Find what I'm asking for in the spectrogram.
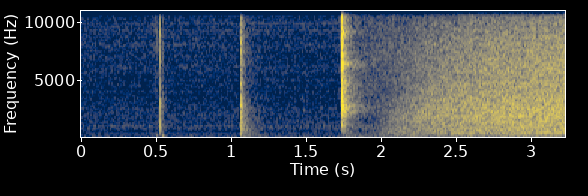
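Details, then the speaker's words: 1968 Firebird restoration, ECM scan tool commanding cooling fan relays two and three: three sharp relay clicks, then a rushing whoosh building as the fans spin up to high speed; normal high-speed fan operation. "now we have it we got high speed on the cooling fans"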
